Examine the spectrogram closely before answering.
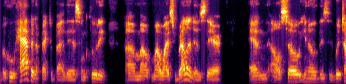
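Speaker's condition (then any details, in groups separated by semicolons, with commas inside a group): No condition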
